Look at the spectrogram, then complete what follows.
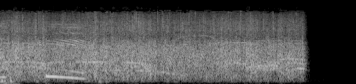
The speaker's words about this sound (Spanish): ¿Dónde está el aplauso?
